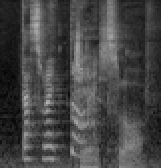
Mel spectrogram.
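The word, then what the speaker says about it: Czesław: In Polish, it is said as Czeslaw. That's what I thought. Czeslaw. Cheslaw.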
